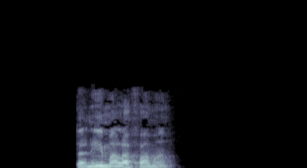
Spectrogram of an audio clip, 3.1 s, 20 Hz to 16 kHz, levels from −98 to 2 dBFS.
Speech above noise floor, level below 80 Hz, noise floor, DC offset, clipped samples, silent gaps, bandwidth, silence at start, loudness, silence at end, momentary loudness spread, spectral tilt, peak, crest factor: over 66 dB; -62 dBFS; under -90 dBFS; under 0.1%; under 0.1%; none; 7.8 kHz; 0.8 s; -25 LUFS; 1.35 s; 16 LU; -7.5 dB/octave; -10 dBFS; 18 dB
